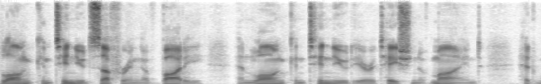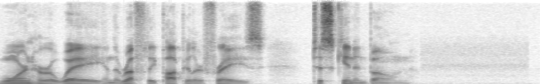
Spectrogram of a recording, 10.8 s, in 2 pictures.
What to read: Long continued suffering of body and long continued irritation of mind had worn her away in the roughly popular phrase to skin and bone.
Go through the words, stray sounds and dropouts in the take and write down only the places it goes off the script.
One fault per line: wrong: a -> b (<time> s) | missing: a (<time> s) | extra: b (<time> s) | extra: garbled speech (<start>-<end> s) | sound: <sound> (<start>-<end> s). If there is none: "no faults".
no faults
